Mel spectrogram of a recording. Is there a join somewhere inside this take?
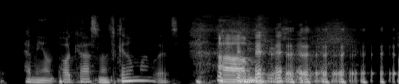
no; 0 cuts

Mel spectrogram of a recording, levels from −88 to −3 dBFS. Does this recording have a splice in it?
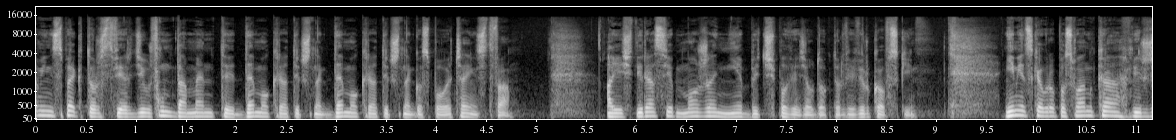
yes; 4 cuts; at 1.1 s, 2.9 s, 6.4 s, 7.4 s

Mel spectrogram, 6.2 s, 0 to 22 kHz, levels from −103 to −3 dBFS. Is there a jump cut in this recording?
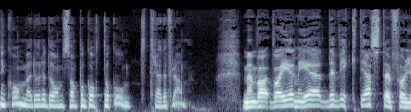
yes; 1 cut; at 4.4 s

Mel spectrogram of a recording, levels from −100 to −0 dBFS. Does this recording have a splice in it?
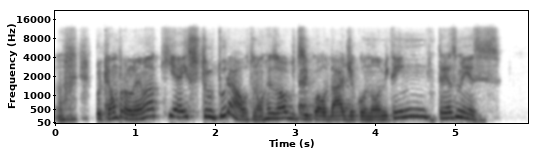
no; 0 cuts

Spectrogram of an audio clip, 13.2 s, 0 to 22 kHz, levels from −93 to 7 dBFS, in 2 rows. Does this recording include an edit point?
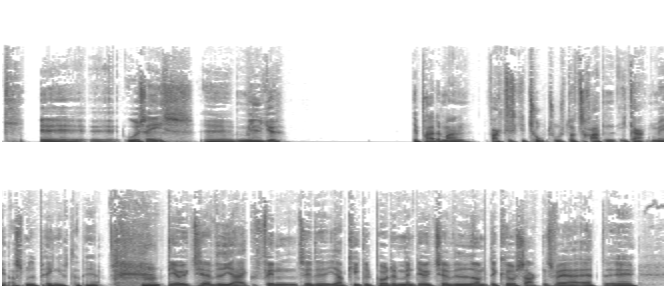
yes; 4 cuts; at 4.8 s, 9.1 s, 9.6 s, 10.0 s

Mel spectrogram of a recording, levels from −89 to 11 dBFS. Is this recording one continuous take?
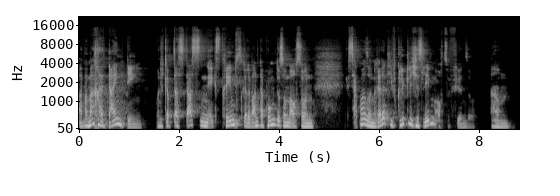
yes; 0 cuts

